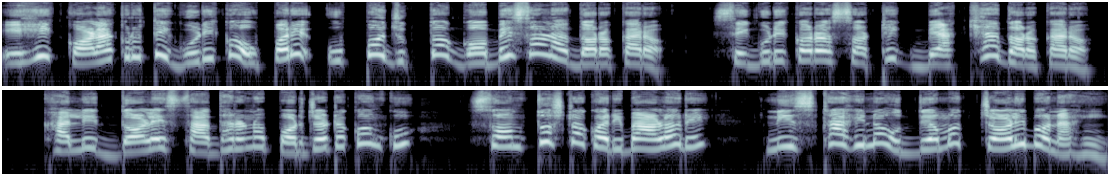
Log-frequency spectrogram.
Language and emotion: Odia, angry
